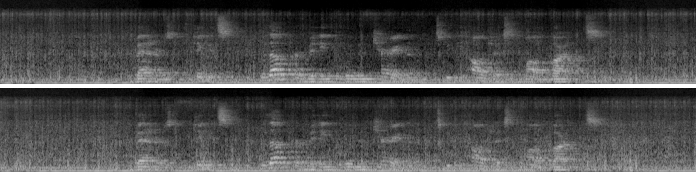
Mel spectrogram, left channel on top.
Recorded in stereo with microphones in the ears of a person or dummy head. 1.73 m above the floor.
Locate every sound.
1.3 s a man speaking: 10° left (ahead or behind), 0.6 m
